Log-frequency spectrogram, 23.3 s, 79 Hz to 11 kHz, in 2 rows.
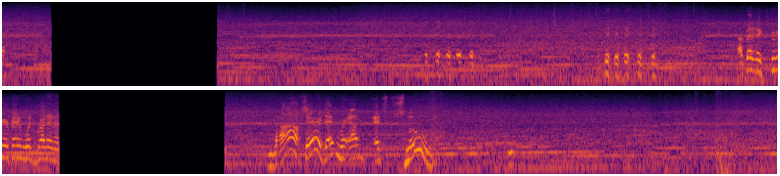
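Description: A V8 stock car engine roars at high revs.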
